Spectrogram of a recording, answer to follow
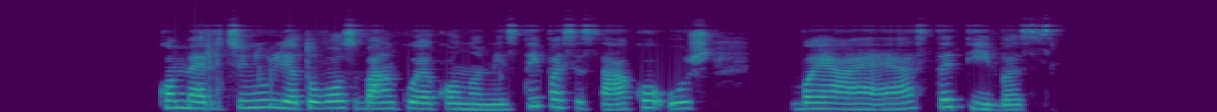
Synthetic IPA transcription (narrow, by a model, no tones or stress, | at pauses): kɔmʲɛɾʲt̪sʲɪnʲuːlʲiɛt̪ʊʋoːsbɑˑŋˑkuːɛkɔnɔmʲɪst̪ɐɪpɐsʲɪsɑːkoːʔʊʃ | ʋɐæst̪ɐt̪ʲiːbɐs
